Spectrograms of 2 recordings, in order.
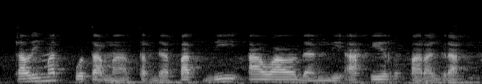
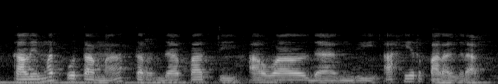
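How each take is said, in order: The two takes are said the same way.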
